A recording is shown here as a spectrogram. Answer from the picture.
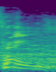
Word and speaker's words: Thames: Right you do pronounce that Thames. Thames, yeah, that's the way Okay, and this center here is 1100 East Fayette Street.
